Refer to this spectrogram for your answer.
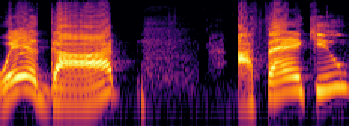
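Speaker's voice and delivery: put-on Louisiana accent, pitched high. Retelling a girl's prayer, trying to do her Louisiana accent. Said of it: "I trying to do the Louisiana accent".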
